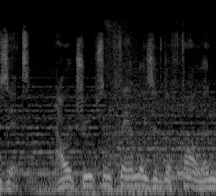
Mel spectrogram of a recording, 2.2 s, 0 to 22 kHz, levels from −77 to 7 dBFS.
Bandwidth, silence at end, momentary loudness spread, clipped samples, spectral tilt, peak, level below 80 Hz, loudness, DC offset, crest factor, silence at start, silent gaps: 15.5 kHz; 0 s; 4 LU; under 0.1%; -4.5 dB/octave; -20 dBFS; -46 dBFS; -33 LUFS; under 0.1%; 12 dB; 0 s; none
